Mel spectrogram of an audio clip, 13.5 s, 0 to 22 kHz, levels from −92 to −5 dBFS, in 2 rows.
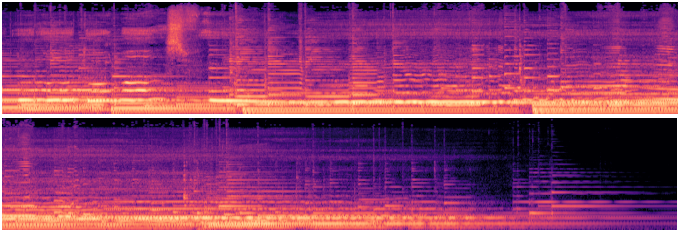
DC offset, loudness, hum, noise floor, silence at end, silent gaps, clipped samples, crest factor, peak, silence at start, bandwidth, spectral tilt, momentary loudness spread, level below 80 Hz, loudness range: under 0.1%; -16 LUFS; none; -52 dBFS; 0.9 s; none; under 0.1%; 14 dB; -2 dBFS; 0 s; over 20 kHz; -6.5 dB/octave; 15 LU; -32 dBFS; 9 LU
